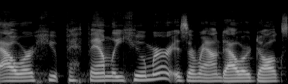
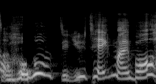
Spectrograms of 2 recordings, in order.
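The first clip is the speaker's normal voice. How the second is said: very high, dopey, empty-headed cartoon dog voice; 9 semitones higher than usual. Retelling a running household joke, voicing Jimmy. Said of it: "So it's always".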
